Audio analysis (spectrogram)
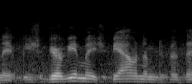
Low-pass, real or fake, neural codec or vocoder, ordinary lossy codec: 9.9 kHz; fake; codec, 24 kHz, 0.9 kbps, WavTokenizer, medium speech release version 2; Opus, 24 kbps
